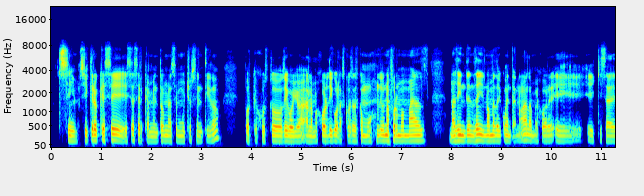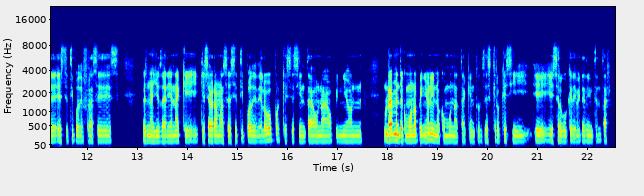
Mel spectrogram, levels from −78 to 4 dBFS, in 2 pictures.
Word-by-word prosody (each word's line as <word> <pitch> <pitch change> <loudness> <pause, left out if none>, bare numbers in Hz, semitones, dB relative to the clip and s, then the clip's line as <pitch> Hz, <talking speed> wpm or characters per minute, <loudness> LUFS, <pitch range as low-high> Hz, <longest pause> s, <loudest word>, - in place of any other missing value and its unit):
Sí. 120 -2 +7
Sí 125 - +3
creo 130 -1 +6
que - - +3
ese 130 -2 +6
ese - - 0
acercamiento, 110 +2 -2
me 120 -1 -1
hace - - -3
mucho 115 +2 -5
sentido. 120 - -3 0.4
Porque - - -5
justo, 120 -2 +1
digo 115 -1 +6
yo, 115 +1 +3
a 120 - +4
lo 115 -1 +1
mejor, 115 +1 +2
digo 125 0 +5
las - - -5
cosas, 120 -3 -3
como 120 -1 -1
de 125 +1 +2
una 125 -1 +5
forma 120 0 +2
más 125 +1 +2 0.4
más 120 - +1
intensa 125 0 +5
y 130 -2 +6
no 125 0 +2
me 125 0 +3
doy 120 -1 +1
cuenta, 125 -1 -2
¿no? - - 0
A 135 - +4
la 130 - 0
mejor, 120 0 -3
eh 120 +1 -3
eh, 120 -1 -2
quizá, 115 0 0
este 120 +2 -3
tipo 120 - -5
de 120 - -8
frases, 120 0 -6 0.4
pues 125 - -4
me 120 - +1
ayudarían 115 +1 -2
a 125 - +2
que - - -4
que - - -6
se - - 0
abra 120 0 +3
más 120 -1 -3
ese - - -4
tipo 125 - -4
de 120 -1 -5
diálogo, 125 +4 -2
porque - - -10
se - - -9
sienta 115 0 -4
una 120 0 -4
opinión 120 0 -8 0.4
realmente 135 -1 +6
como 120 -2 -2
una 125 +1 +2
opinión 120 +4 -1
y 140 - +4
no 120 - -3
como 115 +1 -6
un 120 0 -5
ataque. 110 - -9
Entonces, - - -9
creo - - -9
que - - -6
sí, 115 -1 -8
eh, 125 -1 -2
es - - -4
algo 120 -1 -3
que - - -5
debería 120 0 -7
de 120 - -8
intentar. 130 +3 -9
120 Hz, 220 wpm, -23 LUFS, 115-125 Hz, 0.4 s, Sí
